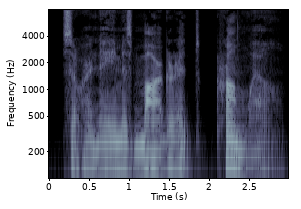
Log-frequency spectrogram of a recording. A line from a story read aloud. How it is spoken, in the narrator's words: Bell said quietly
